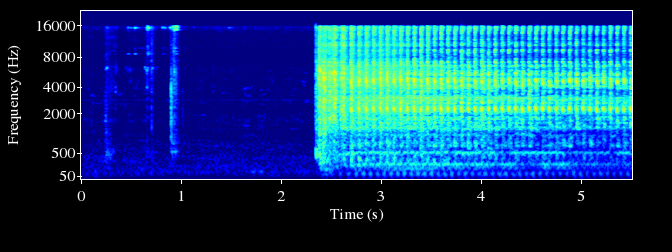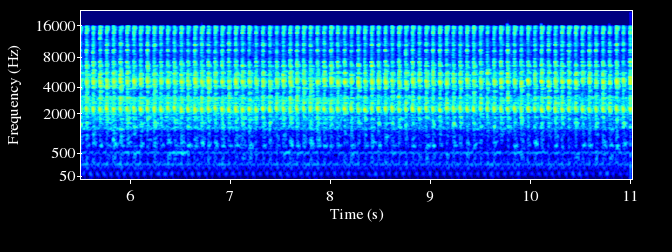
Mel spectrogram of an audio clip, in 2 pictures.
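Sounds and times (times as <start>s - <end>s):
scooter engine cranking: 2.4s - 11.0s.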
